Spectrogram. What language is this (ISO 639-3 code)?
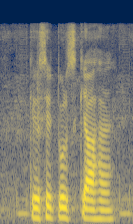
mai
